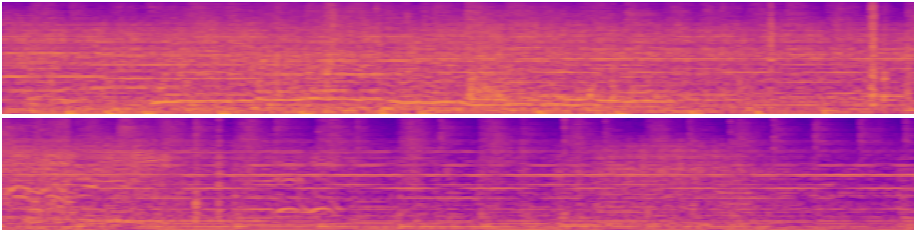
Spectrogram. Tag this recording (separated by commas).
Skateboard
